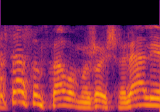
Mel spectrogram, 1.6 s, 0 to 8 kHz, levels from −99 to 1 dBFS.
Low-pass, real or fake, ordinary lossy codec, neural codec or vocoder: 7.2 kHz; real; AAC, 16 kbps; none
